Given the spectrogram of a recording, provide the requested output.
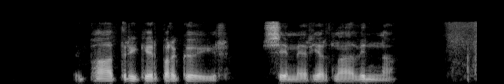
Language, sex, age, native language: Icelandic, male, 20-29, Icelandic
